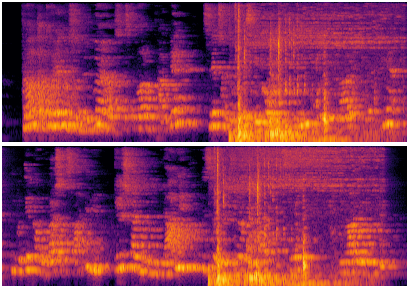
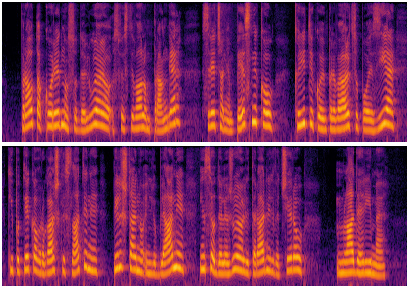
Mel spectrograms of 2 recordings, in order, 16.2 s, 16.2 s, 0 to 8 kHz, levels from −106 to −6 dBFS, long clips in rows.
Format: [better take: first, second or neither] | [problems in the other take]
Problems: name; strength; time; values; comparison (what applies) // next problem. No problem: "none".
second | noise reduction (classical method WPE with log-MMSE)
